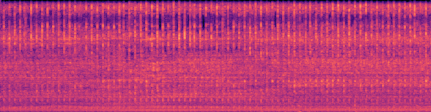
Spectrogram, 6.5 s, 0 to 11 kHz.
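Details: 2011 Stihl SH85 leaf blower/shredder vac on half choke after fresh fuel, new fuel filter, Bosch spark plug and slight carburetor adjustment; small two-stroke buzzing at steady high speed, even firing, no stumbles or surging. Normal running.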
